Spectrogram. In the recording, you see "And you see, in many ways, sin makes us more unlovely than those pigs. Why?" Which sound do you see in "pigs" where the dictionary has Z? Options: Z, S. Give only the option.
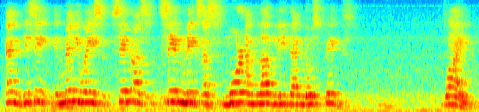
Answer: S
